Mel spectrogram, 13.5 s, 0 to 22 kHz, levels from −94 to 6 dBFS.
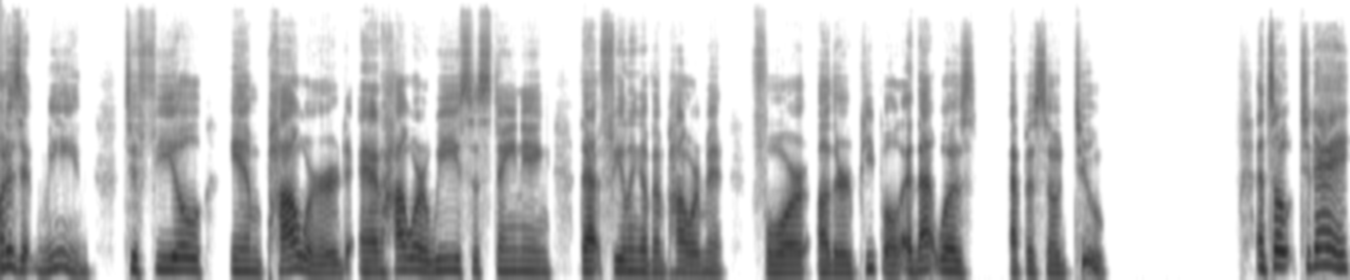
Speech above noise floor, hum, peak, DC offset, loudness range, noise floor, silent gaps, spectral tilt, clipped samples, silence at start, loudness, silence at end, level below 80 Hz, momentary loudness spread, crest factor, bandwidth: over 70 dB; none; -2 dBFS; under 0.1%; 3 LU; under -90 dBFS; none; -5.5 dB/octave; under 0.1%; 0 s; -20 LUFS; 0.05 s; -62 dBFS; 10 LU; 20 dB; 18 kHz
